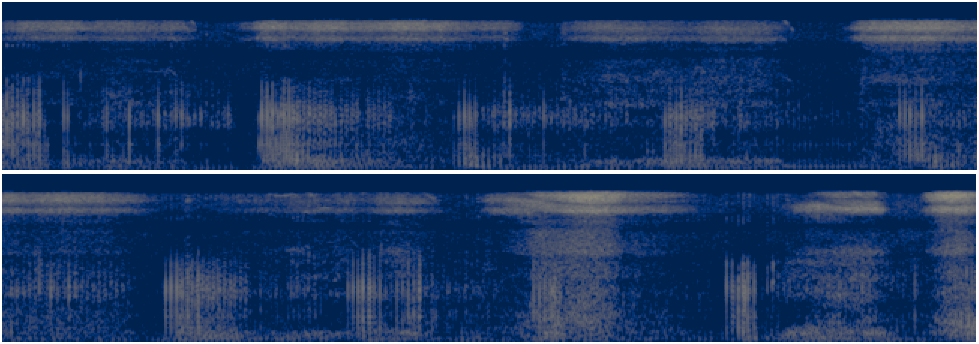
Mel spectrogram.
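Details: Purring cat, a low throbbing hum rising and falling in breath cycles roughly every one to two seconds, with soft airy inhalations between swells.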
